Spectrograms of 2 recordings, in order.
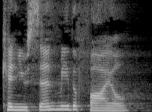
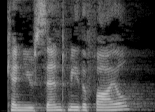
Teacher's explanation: Instead of saying flatly, "Can you send me the file?" Use a rising tone at the end.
